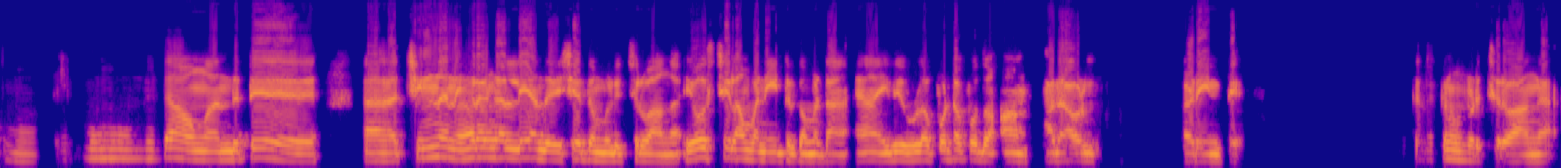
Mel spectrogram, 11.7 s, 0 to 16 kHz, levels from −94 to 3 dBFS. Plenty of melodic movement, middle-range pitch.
No: average, 4.2 semitones; medium, 145 Hz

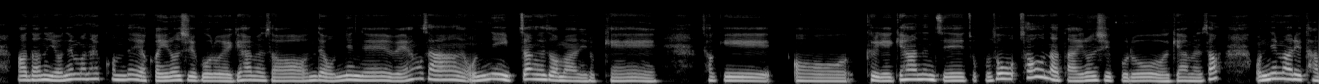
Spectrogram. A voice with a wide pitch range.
No: average, 4.3 semitones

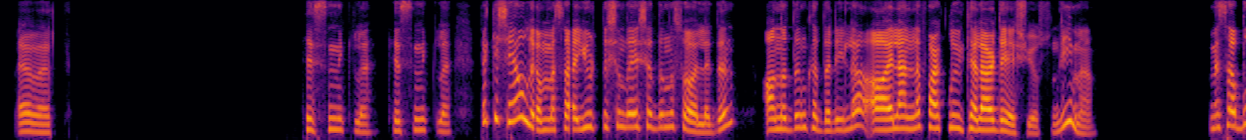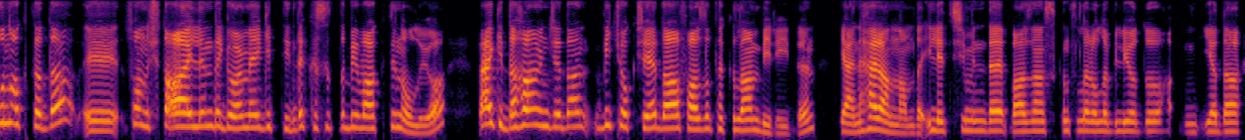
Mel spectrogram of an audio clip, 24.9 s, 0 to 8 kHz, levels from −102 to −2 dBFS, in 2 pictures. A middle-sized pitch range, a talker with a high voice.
No: wide, 5.9 semitones; high, 240 Hz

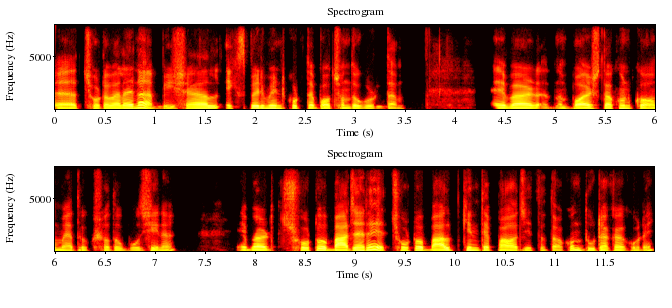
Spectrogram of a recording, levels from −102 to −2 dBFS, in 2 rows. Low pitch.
Yes: low, 125 Hz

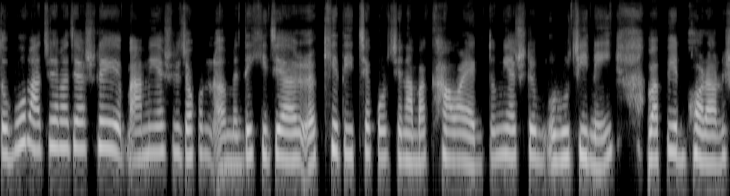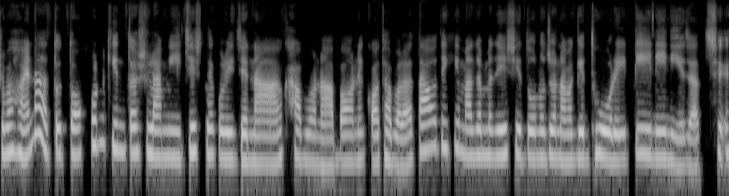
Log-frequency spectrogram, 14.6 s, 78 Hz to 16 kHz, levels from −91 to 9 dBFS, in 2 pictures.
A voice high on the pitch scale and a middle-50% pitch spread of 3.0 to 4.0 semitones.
No: high, 235 Hz; narrow, 2.6 semitones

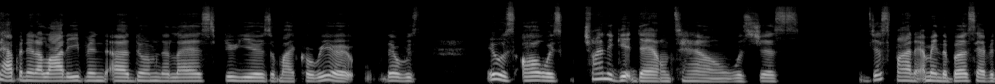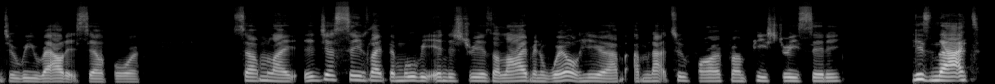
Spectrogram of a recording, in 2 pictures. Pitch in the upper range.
No: medium, 165 Hz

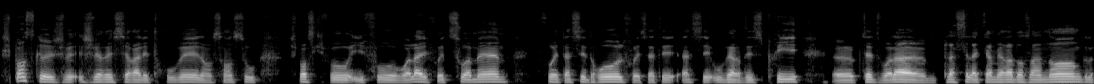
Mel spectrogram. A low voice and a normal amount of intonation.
No: low, 110 Hz; narrow, 1.7 semitones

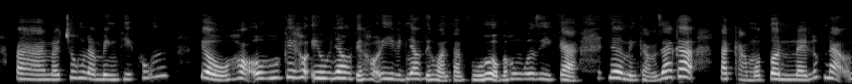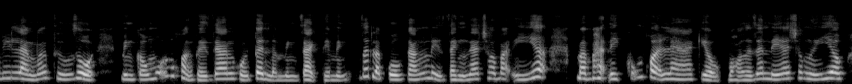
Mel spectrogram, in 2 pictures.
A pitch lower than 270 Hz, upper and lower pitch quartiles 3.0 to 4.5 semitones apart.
Yes: high, 245 Hz; average, 4.1 semitones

